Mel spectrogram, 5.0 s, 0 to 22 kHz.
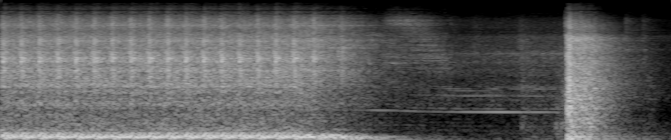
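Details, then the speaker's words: New big block V8 after head stud sealing work with rockers removed and refitted: rough idle with a steady fast tapping, three to four ticks a second; owner suspects a lifter tapping from a misadjusted rocker, not confirmed. "Well, it's got a lifter tapping real bad now. I thought I had to pull some of the rockers off, and I thought one of them didn't really adjust right, so I'll get to run the valves again."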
